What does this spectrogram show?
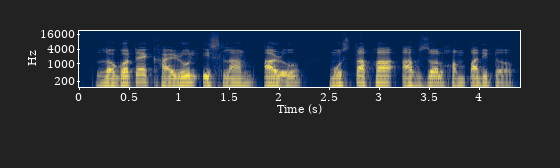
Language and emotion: Assamese, neutral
